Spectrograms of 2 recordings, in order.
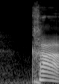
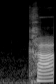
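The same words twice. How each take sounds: First: ค่ะ with the pitch starting high and falling. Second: คะ stretched out and rising high at the end. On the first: Teacher showing the different tones, falling tone on ค่ะ. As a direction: let ค่ะ drop in a falling tone. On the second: Teacher showing the different tones, high rising tone on คะ. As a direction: lift คะ upward like a question. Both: Shown as a demonstration. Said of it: "the different tones".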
